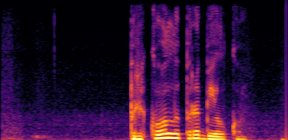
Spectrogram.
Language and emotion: Russian, neutral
